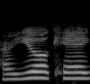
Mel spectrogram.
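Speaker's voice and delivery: voice dropped a touch, soft and quiet. Retelling how he answers her offer of a drink, in a lowered voice. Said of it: "he just kind of lowers his voice a little bit".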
